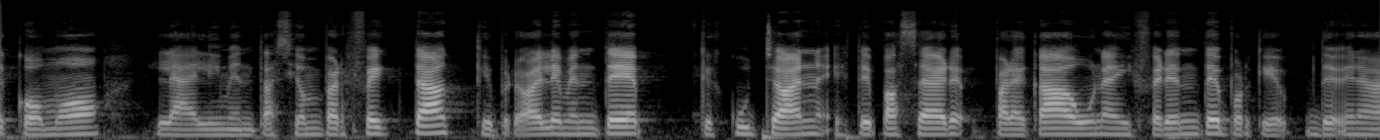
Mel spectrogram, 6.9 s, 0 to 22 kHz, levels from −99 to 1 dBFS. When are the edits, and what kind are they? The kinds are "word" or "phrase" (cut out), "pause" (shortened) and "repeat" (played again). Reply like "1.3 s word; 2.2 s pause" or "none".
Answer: 3.5 s phrase; 4.4 s word

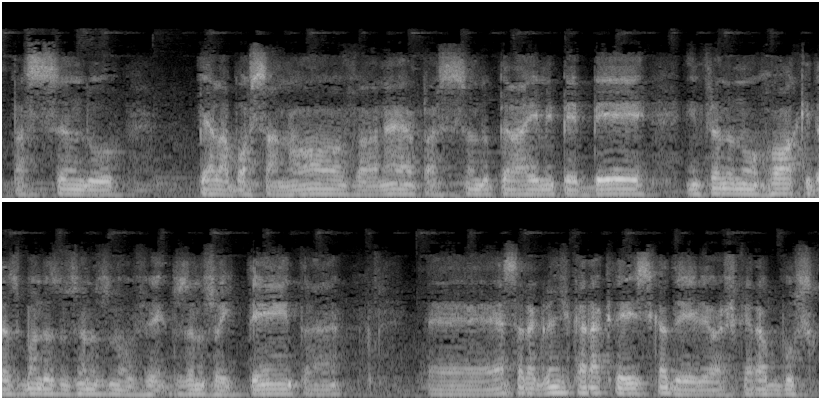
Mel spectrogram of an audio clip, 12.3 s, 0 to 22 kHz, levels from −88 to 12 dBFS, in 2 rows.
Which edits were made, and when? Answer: none

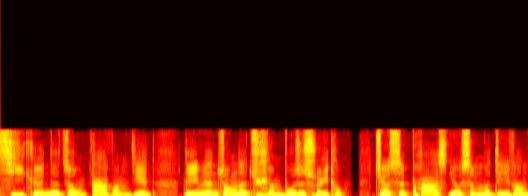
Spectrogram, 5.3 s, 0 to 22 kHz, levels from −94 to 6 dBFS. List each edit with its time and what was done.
3.6 s phrase

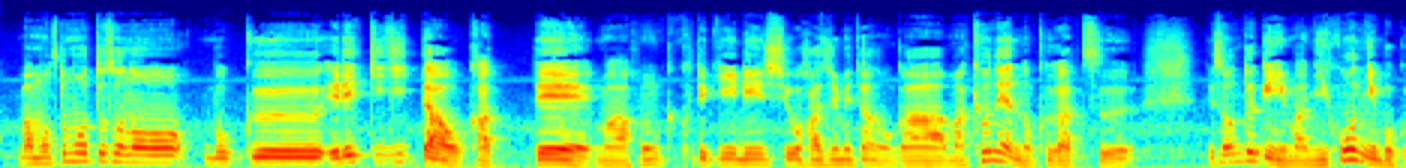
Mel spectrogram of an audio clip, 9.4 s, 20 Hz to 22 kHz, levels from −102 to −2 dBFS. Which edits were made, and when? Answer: 1.3 s pause

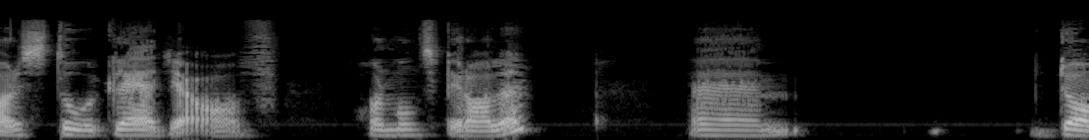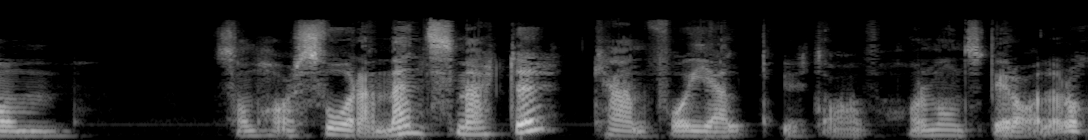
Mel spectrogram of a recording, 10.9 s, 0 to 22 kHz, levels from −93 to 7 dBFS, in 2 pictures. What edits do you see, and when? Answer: 8.3 s pause

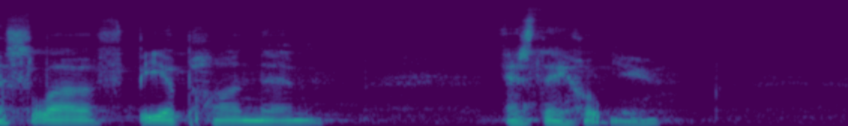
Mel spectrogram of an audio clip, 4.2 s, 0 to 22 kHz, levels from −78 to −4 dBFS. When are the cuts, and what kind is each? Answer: 2.4 s word; 3.0 s word

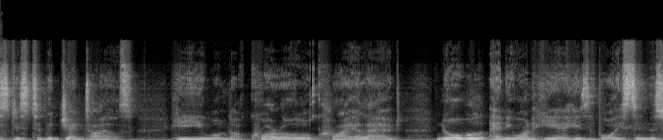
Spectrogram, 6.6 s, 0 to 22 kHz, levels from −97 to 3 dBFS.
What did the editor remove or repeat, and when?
none

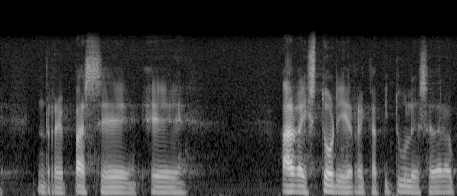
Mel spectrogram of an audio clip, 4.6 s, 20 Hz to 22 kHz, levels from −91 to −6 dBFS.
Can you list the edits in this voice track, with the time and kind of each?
none

